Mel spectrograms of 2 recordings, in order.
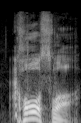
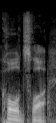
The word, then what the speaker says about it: coleslaw: Coleslaw. That's how you say it. When I was a kid, I said cold slaw.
